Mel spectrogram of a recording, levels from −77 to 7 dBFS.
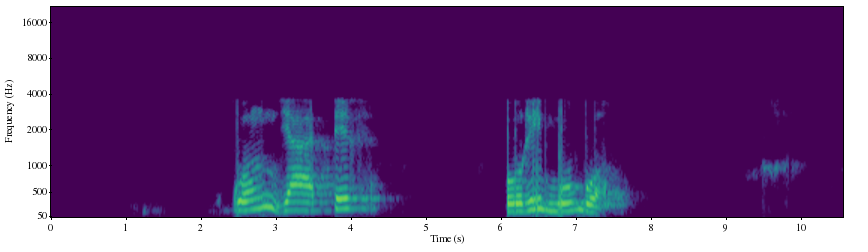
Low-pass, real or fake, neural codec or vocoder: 3.6 kHz; fake; codec, 16 kHz, 8 kbps, FreqCodec, smaller model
